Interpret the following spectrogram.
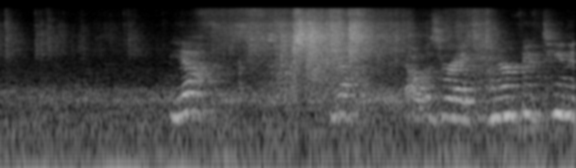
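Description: Steel tape measure blade retracting into its case: a loud, hissing rush lasting about a second and a half, starting about one and a half seconds in.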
